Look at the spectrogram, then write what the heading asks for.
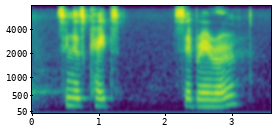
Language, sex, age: English, female, 20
